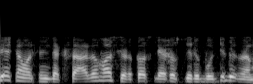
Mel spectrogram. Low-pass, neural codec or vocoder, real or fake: 3.6 kHz; codec, 16 kHz, 4 kbps, FunCodec, trained on Chinese and English, 50 frames a second; fake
